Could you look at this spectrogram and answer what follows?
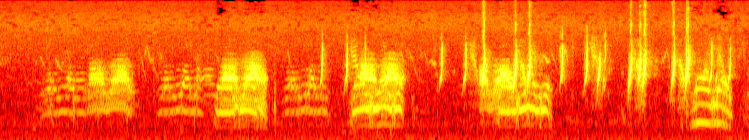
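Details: Quail calling in a busy group: harsh, buzzy nasal notes with stacked overtones, each about half a second, mixed with sharp high chirps that cluster toward the end, at roughly one burst per second.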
